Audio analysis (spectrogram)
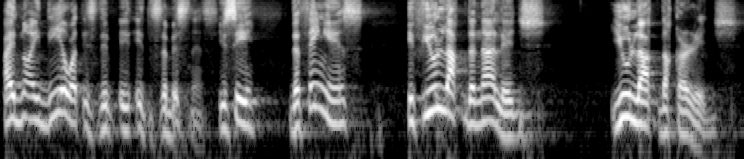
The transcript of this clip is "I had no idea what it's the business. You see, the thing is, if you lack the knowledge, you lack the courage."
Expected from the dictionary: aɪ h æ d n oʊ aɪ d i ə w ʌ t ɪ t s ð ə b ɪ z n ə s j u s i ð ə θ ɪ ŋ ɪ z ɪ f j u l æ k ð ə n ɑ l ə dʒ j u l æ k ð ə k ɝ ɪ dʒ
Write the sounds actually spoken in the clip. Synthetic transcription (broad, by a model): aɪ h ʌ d n oʊ aɪ d i ə w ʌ t ɪ t s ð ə b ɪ s n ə s j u s i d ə θ ɪ ŋ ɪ s ɪ f j u l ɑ k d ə n ɑ l ə dʒ j u l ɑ k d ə k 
